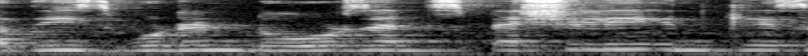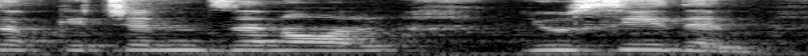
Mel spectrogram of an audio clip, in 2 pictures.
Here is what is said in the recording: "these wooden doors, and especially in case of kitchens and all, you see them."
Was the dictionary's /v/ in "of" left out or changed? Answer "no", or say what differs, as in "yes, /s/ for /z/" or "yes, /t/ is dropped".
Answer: no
